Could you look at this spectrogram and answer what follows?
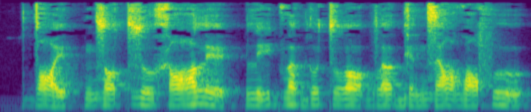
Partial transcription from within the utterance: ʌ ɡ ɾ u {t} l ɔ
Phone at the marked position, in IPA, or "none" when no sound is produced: t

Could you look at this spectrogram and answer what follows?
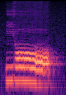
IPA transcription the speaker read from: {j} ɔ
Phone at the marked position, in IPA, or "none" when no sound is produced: j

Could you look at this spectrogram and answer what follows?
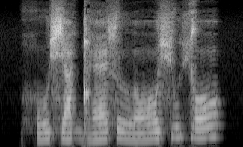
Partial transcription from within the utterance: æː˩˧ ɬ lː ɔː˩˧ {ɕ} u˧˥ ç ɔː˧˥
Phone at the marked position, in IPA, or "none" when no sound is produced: ɕ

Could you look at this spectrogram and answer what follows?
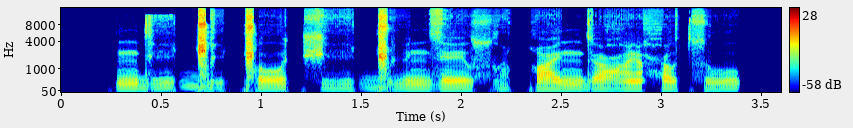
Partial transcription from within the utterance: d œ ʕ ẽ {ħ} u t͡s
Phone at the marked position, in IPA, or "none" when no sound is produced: ħ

